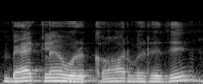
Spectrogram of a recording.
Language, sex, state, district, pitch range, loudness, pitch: Tamil, male, Tamil Nadu, Kanyakumari, 135-160 Hz, -14 LUFS, 145 Hz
